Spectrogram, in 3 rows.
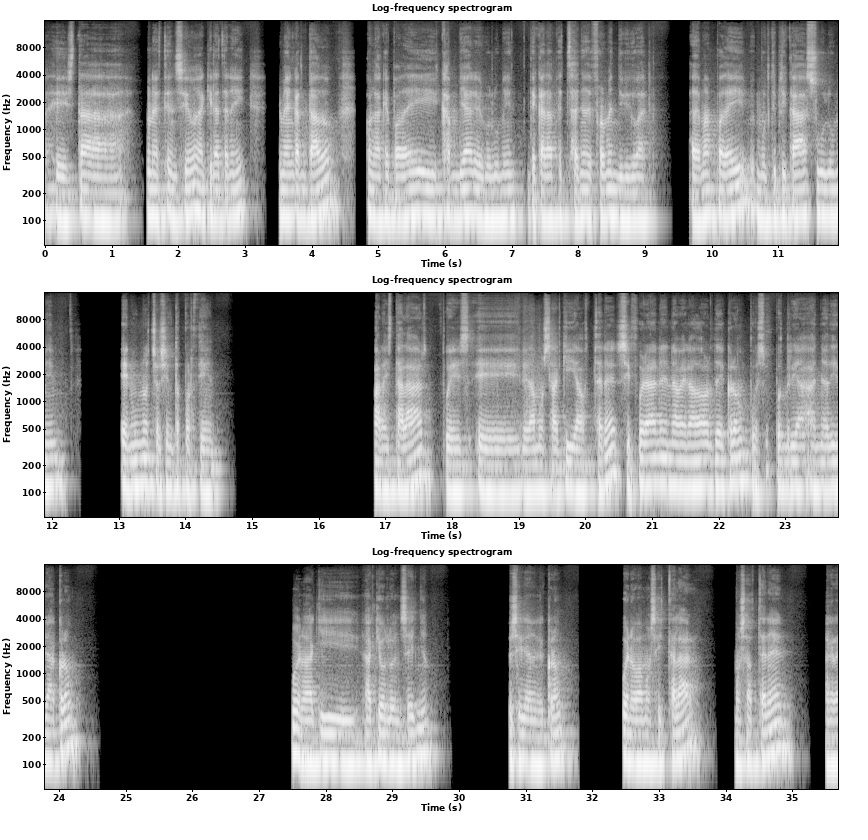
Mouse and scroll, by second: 0.1 click, 2.1 scroll down 4, 14.1 scroll up 1, 15.2 scroll up 2, 16.9 scroll up 4, 17.7-18.2 scroll down 8, 33.1 click.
